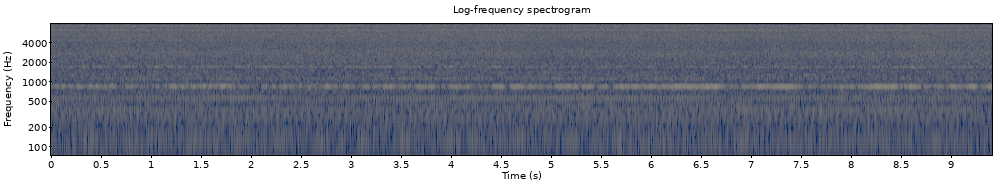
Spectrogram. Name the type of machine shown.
fan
